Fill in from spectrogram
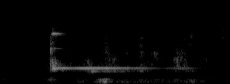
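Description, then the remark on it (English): A doorbell rings once with a bright electronic chime that holds a steady tone for over a second, then fades under some faint background murmur. “We got a doorbell.”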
